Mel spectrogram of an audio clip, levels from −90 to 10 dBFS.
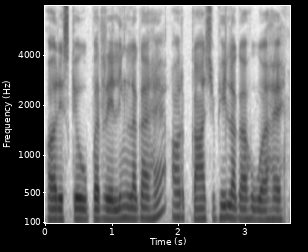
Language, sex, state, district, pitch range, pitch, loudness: Hindi, male, Madhya Pradesh, Umaria, 140-150 Hz, 140 Hz, -15 LUFS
